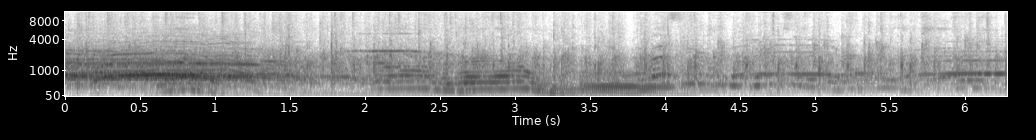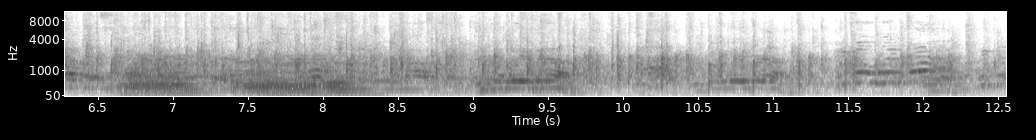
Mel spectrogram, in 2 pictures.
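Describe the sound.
An audience applauds steadily for about twelve seconds after a band's live set, a dense crackle of clapping mixed with whoops, shouts and cheering voices, loudest in the opening second before settling into a sustained ovation.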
